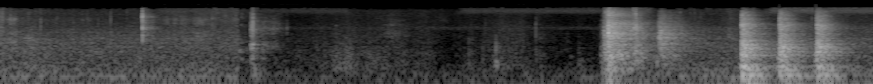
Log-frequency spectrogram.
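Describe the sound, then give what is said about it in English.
Knocking at a front door at night: a couple of faint, isolated taps, then a louder cluster of heavy knocks toward the end. “Later, a knocking wakes him.”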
